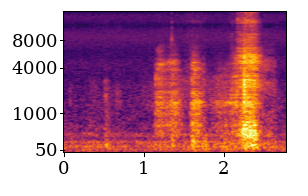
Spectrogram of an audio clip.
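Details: Someone with a suspected allergy to something in one room of their house: a few quick breathy intakes building to a sharp, loud single sneeze; allergic sneezing.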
